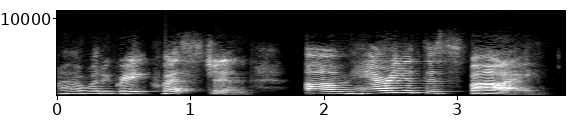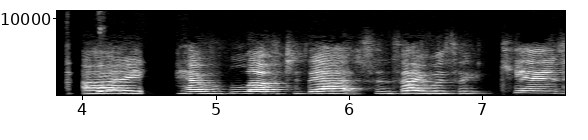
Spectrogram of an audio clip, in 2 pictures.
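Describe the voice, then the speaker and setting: A woman's fairly high voice with lively intonation and an American accent, at a very slow pace. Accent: Boston accent, occasional. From Massachusetts, Boston area. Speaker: children's book author. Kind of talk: author interview. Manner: hesitant, many fillers.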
